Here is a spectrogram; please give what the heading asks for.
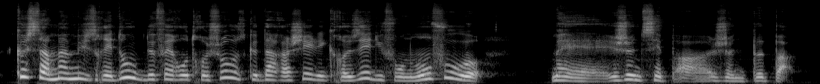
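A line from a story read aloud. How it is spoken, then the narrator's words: Sighing. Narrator (French): soupira Fauchard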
